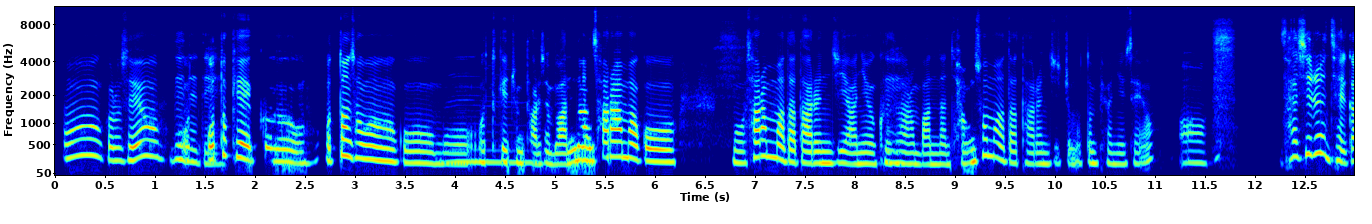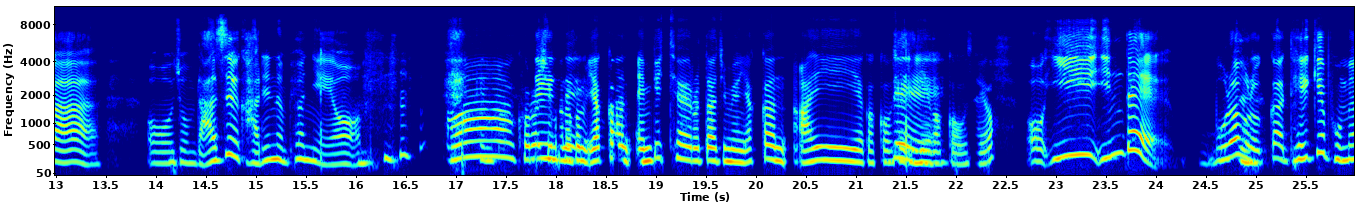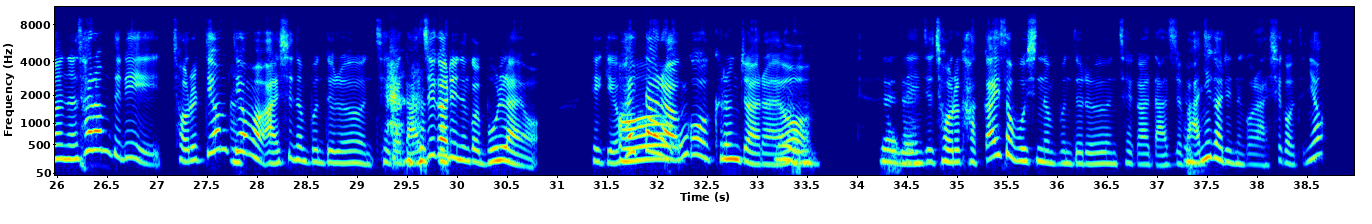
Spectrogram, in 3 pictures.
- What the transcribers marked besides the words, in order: other background noise; other noise; tapping; laugh; laugh
- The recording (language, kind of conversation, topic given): Korean, podcast, 처음 만난 사람과 자연스럽게 친해지려면 어떻게 해야 하나요?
